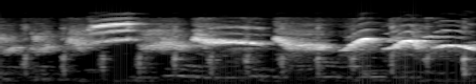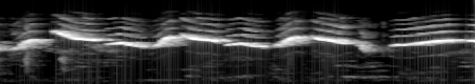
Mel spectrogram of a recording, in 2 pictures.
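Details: Wild Chinese hwamei singing 'drumming' style: continuous melodious whistling with wavering, swooping phrases, many sharp ticks interspersed early, building to loud, smoothly rising and falling whistles.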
